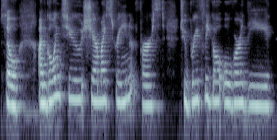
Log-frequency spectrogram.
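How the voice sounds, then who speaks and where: A woman hosting a live informational webinar, her voice still hoarse as she recovers from laryngitis, talking in a relaxed way with many ums and uhs. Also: mid-range voice, slow pace. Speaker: webinar host, company presenter.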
